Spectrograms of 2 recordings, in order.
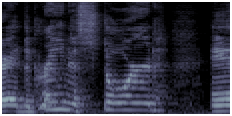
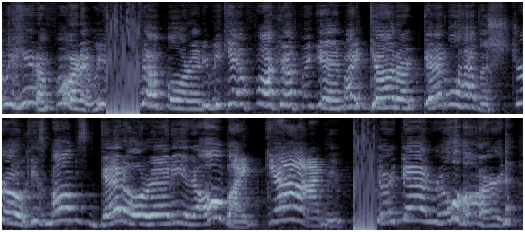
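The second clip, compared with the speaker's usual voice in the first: higher, louder frantic babbling; mock panic; 8 semitones higher, 8 dB louder than usual. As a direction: blurt it out like panicking brothers. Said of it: "he's like".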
